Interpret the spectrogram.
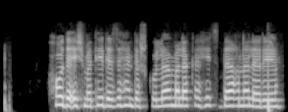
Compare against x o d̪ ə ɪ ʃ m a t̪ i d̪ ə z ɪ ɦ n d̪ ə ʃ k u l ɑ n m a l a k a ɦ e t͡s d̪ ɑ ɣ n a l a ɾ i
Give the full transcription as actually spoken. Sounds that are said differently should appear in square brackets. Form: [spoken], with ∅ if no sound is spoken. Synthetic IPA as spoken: x o d̪ ə ɪ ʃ m a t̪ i d̪ ə z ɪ ɦ n d̪ ə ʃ k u l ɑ [∅] m a l a k a ɦ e t͡s d̪ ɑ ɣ n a l a ɾ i

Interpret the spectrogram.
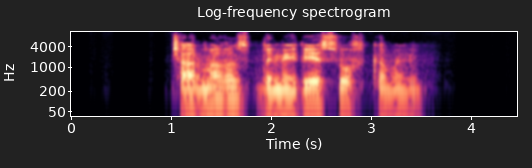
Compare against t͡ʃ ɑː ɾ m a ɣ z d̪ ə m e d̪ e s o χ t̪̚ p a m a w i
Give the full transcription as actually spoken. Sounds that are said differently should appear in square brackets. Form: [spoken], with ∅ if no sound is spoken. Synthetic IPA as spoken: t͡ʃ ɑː ɾ m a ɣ z d̪ ə m e d̪ e s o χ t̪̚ [k] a m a w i

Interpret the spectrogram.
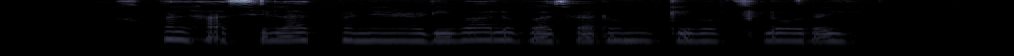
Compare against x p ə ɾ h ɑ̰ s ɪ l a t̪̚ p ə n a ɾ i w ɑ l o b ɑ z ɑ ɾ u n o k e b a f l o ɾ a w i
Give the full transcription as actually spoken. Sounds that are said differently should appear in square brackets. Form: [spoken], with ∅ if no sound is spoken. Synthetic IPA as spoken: x p ə [l] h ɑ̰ s ɪ l [ɑ] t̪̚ p ə n a [ɽ] i w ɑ l o b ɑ z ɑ ɾ u n o k e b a f l o ɾ a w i

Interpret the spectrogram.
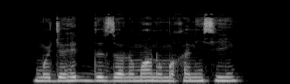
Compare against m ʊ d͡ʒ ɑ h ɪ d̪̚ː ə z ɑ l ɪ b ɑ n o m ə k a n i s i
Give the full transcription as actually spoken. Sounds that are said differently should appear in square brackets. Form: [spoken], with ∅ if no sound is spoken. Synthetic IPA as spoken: m ʊ d͡ʒ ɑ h ɪ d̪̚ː ə z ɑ l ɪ [m] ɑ n o m ə [x] a n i s i

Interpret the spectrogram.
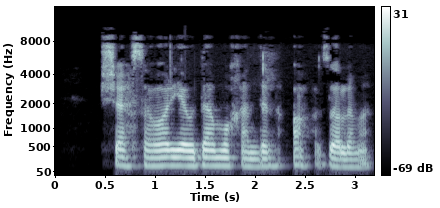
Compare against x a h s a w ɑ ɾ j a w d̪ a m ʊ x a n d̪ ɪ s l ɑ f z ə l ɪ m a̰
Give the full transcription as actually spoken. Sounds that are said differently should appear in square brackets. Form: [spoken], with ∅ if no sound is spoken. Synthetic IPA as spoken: [ʃ] a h s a w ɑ ɾ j a w d̪ a m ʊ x a n d̪ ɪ [∅] l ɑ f z [ɑ] l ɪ m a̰

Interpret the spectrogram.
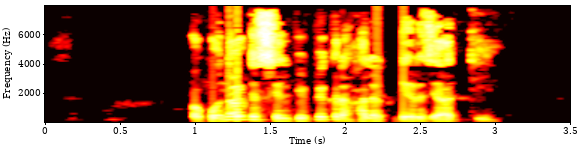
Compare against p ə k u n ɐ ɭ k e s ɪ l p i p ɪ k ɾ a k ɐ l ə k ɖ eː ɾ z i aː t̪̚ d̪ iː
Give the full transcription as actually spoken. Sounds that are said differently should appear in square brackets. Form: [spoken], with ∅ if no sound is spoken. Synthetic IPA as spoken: p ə k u n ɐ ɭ k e s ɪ l p i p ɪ k ɾ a [x] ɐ l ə k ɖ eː ɾ z [j] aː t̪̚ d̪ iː

